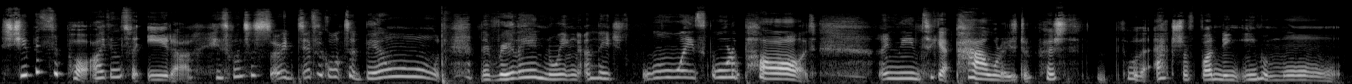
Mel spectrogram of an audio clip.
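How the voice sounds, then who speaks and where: A woman voicing an excitable, gossiping teenage girl inventor who talks with breathless emphasis. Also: sits high, unhurried, voice pushed up, rough recording. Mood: grumbling.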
